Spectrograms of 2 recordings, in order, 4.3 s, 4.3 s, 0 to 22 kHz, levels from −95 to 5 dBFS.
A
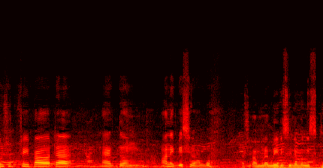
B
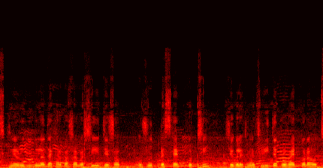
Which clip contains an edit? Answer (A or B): A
